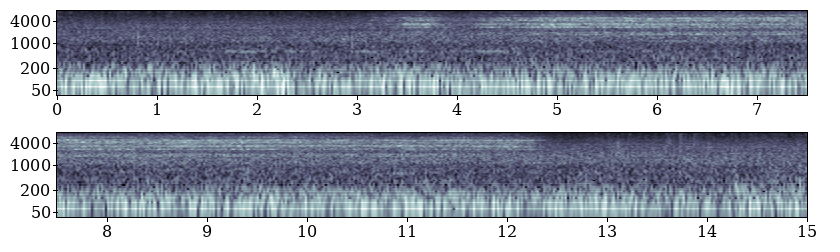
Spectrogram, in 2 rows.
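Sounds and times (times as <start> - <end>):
train rolling past: 0.0 - 15.0
thin high squeal: 3.1 - 12.3.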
